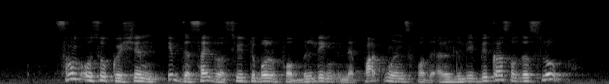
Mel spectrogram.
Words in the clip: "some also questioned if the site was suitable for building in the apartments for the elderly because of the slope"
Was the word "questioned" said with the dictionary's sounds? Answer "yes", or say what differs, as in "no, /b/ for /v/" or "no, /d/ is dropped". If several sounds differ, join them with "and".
no, /d/ is dropped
